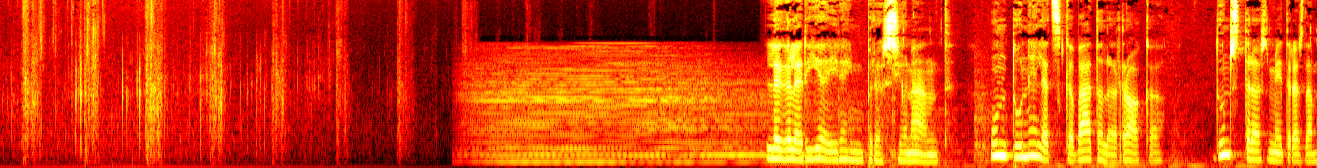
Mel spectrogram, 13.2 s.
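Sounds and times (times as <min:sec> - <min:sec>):
footsteps walking: 0:00.0 - 0:04.8
speech: 0:07.7 - 0:13.1.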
